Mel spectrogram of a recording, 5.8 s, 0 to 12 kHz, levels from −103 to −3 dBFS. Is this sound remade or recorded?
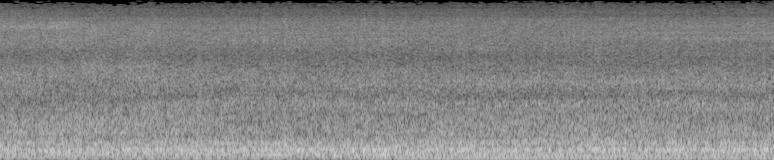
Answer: recorded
